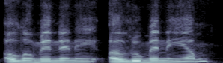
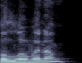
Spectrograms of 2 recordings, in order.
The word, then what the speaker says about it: aluminium: Are you gonna be mad when I say aluminium instead of aluminum? Yes, they would say aluminium, I believe, but I say it my way.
